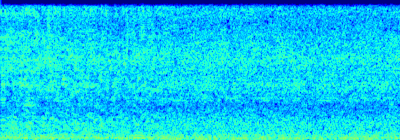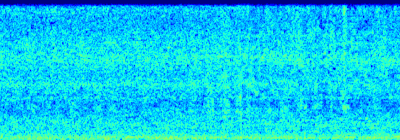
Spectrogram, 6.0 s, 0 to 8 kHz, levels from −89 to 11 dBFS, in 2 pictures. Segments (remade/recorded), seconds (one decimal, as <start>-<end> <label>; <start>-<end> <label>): 0.0-1.2 remade; 1.2-4.8 recorded; 4.8-6.0 remade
